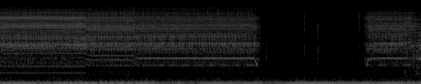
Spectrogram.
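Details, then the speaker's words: Andis Excel 5-speed clipper after repair and reassembly, plugged in: steady, even high-pitched motor buzz, cuts out briefly and restarts smoothly, no rattle or knock; quiet, normal running. "I love this clipper. It's a beautiful, beautiful working clipper. It's quiet."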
